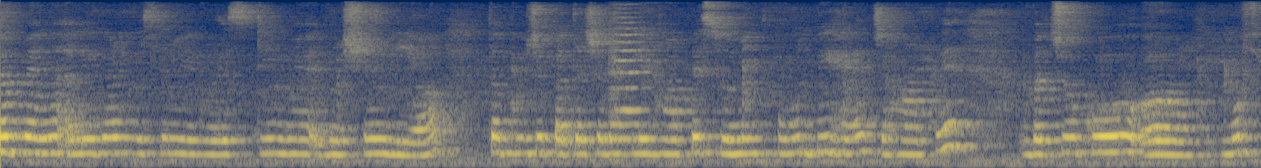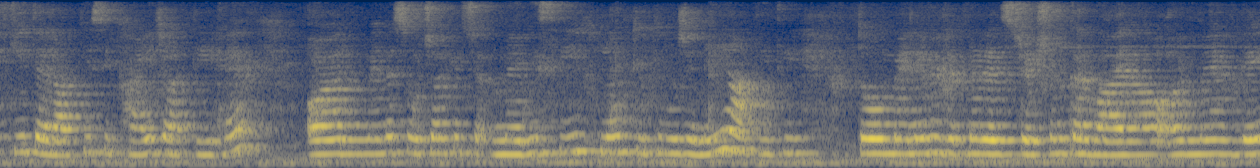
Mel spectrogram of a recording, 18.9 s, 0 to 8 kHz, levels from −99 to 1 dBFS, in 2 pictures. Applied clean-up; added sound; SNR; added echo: none; Bowed string instrument; 11 dB; reverberation time 0.7 s.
